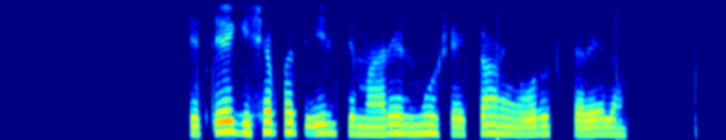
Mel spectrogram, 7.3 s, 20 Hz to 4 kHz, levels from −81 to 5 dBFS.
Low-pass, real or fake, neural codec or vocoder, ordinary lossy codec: 3.6 kHz; real; none; Opus, 24 kbps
